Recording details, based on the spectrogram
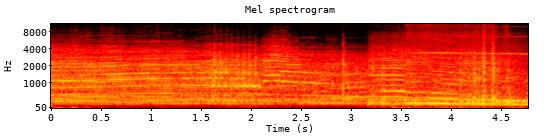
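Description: The number 48 race car at Charlotte Motor Speedway, its engine a loud, sustained high-pitched drone that shifts pitch as it passes, with other cars roaring nearby and no talking over it.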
